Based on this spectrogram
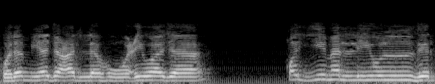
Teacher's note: أن يسكت سكتة لطيفة خير، تظنه يريد أن ينصرف عن القراءة ثم يعود، لكن كل ذلك دون تنفس، يعني هي دون الوقف، دون الوقف وفوق السكت، وفوق الإظهار، الإظهار المطلق.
